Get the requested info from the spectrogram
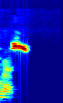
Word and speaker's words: Metz: Le T ne se prononce pas pour Metz, un peu de respect pour la Lorraine, même si j'en ai que très peu pour Metz.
